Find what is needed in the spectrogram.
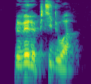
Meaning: to lift a finger
- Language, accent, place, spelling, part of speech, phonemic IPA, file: French, France, Lyon, lever le petit doigt, verb, /lə.ve lə p(ə).ti dwa/, LL-Q150 (fra)-lever le petit doigt.wav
